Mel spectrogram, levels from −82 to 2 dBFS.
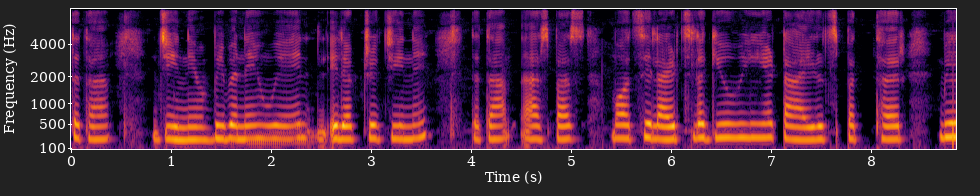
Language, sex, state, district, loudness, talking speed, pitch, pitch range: Hindi, female, Uttar Pradesh, Lucknow, -20 LUFS, 135 wpm, 235 Hz, 230-250 Hz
